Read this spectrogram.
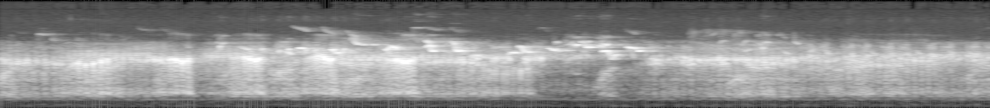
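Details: A dense dawn chorus of frogs, high and rattling, at a small foggy lake on a forest edge, with bird chirps, buzzing insects and a distant rooster.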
